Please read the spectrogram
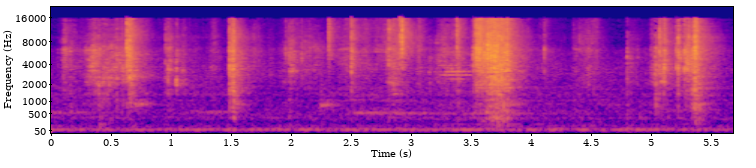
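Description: Green husk leaves being torn and stripped off a fresh ear of corn by hand: rustling and ripping in short, irregular bursts, the loudest about three and a half seconds in.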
